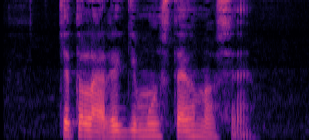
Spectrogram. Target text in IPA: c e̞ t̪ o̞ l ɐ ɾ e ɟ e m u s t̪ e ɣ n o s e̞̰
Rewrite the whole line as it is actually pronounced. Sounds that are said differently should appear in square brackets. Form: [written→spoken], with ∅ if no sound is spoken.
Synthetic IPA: c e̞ t̪ o̞ l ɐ ɾ [e→i] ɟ [e→i] m u s t̪ e ɣ n o s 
